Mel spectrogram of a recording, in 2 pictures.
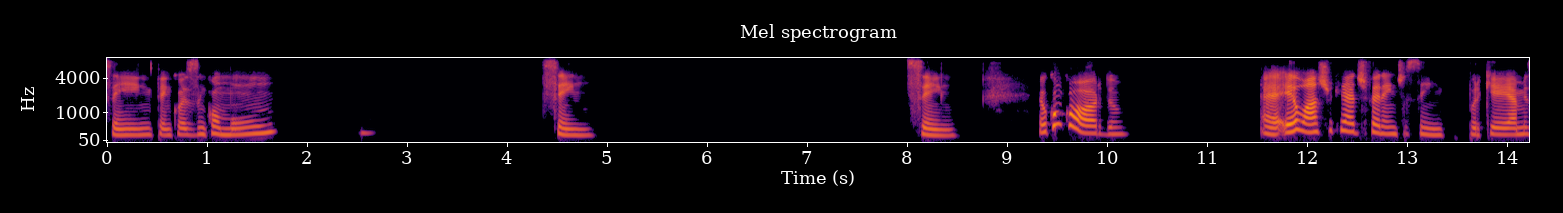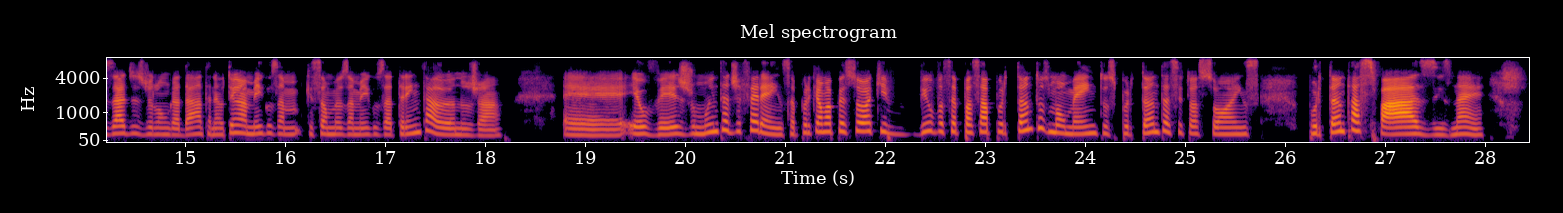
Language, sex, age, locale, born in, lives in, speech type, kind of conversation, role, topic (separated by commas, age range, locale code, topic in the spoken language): Portuguese, female, 40-44, pt-BR, Brazil, United States, conversation, unstructured, none, Qual é o segredo para manter uma amizade de longa data?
